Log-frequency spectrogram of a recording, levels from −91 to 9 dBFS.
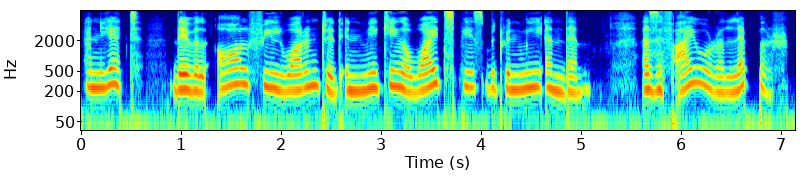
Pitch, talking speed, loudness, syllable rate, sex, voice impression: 225 Hz, 185 wpm, -18 LUFS, 4.9 syllables/s, female, feminine, gender-neutral, very young, very thin, tensed, slightly powerful, very bright, soft, very clear, fluent, cute, slightly intellectual, very refreshing, sincere, slightly calm, friendly, reassuring, very unique, elegant, slightly sweet, very lively, slightly strict, slightly sharp, slightly modest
